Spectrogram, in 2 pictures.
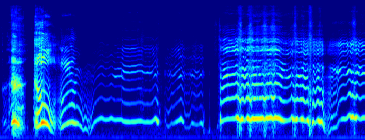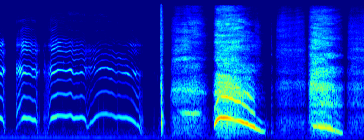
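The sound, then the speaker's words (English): A person choking and gasping for breath, with loud strained gasps and wavering, moan-like cries in several bursts. Some cries sweep downward in pitch, and harsh breathy rasps come near the end. “I'm gonna choke on it, you. Oh, I can't breathe.”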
